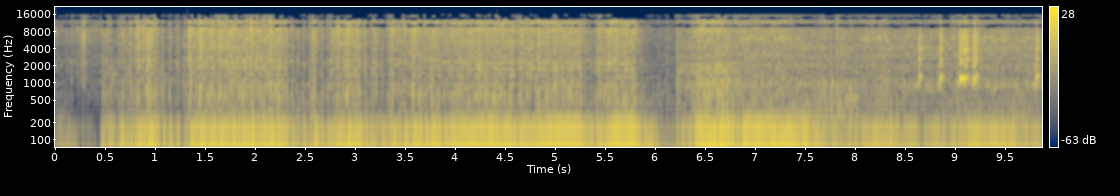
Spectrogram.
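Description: Off-road vehicle's engine running and revving: a loud, low drone that drops out briefly just after the start and again about six seconds in.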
